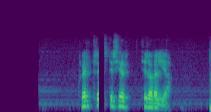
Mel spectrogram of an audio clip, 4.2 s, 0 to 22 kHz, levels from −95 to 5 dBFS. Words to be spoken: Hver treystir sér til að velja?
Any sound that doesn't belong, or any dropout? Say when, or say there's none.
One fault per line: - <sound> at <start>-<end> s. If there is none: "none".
- dropout at 2.0-2.1 s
